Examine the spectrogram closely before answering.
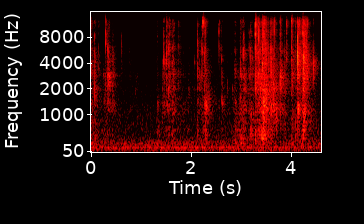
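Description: Small plastic packaging crinkling and rustling in hands as a blind-packed Doorables figure is unwrapped, in short irregular spells.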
